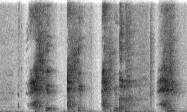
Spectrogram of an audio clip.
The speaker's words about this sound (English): I'm about to sneeze.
